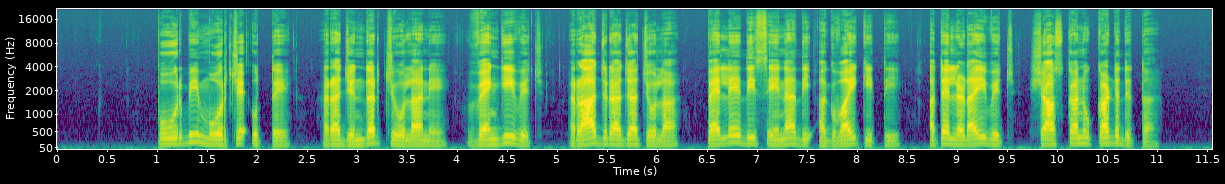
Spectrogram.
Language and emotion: Punjabi, neutral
